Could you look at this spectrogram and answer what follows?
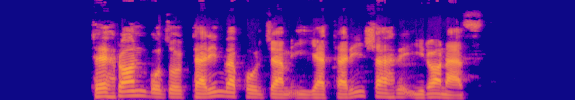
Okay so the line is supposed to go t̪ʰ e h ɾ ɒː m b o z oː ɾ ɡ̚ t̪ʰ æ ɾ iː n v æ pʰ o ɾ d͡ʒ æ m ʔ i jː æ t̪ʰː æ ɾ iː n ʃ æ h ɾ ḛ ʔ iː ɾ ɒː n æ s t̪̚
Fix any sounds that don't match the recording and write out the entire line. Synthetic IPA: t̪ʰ e h ɾ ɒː n b o z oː ɾ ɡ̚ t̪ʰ æ ɾ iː n v æ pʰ o ɾ d͡ʒ æ m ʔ i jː æ t̪ʰː æ ɾ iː n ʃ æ h ɾ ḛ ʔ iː ɾ ɒː n æ s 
